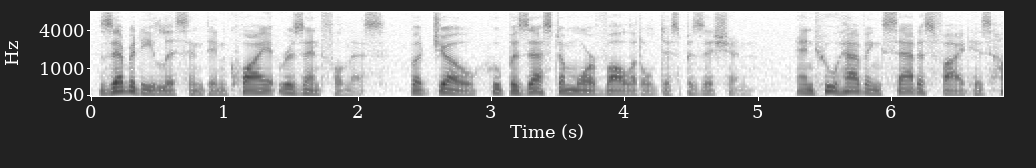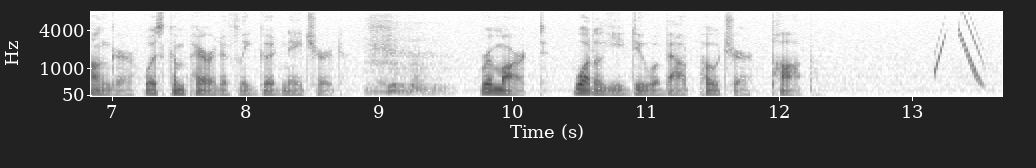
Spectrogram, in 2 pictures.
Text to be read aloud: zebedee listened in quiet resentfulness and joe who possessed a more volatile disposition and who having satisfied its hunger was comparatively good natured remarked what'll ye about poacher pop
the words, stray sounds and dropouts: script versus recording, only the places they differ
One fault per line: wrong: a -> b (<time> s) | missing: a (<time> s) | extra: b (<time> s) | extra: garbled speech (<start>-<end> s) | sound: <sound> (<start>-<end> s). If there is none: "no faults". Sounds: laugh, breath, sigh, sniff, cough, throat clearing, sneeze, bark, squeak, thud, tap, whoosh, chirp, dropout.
wrong: and -> but (2.4 s)
wrong: its -> his (6.6 s)
sound: laugh (8.9-9.6 s)
extra: do (10.8 s)
sound: chirp (13.1-13.5 s)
